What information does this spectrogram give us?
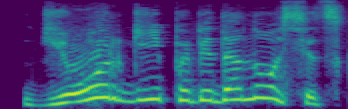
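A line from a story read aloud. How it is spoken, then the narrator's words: Shout. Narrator (Russian): крикнул он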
